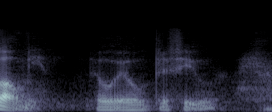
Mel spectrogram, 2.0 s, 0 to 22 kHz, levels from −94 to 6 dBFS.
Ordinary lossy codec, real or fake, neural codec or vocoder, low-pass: none; fake; codec, 16 kHz, 0.3 kbps, FocalCodec; none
